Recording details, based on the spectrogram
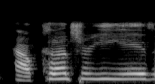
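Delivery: plain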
